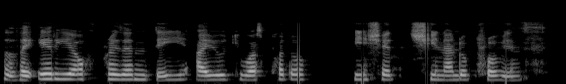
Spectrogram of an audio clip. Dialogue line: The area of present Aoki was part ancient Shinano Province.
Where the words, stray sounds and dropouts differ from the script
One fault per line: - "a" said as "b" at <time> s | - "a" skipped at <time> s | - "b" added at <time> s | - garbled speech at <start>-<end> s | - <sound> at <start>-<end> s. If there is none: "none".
- "day" added at 1.5 s
- "of" added at 2.9 s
